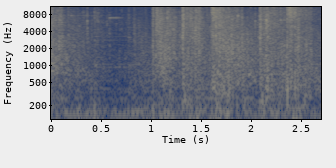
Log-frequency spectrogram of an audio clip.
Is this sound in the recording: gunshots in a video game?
yes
